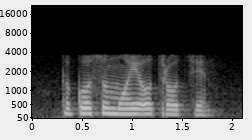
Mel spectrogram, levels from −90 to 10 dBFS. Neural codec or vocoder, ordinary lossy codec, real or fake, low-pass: codec, 24 kHz, 0.9 kbps, WavTokenizer, medium speech release version 1; none; fake; 3.6 kHz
